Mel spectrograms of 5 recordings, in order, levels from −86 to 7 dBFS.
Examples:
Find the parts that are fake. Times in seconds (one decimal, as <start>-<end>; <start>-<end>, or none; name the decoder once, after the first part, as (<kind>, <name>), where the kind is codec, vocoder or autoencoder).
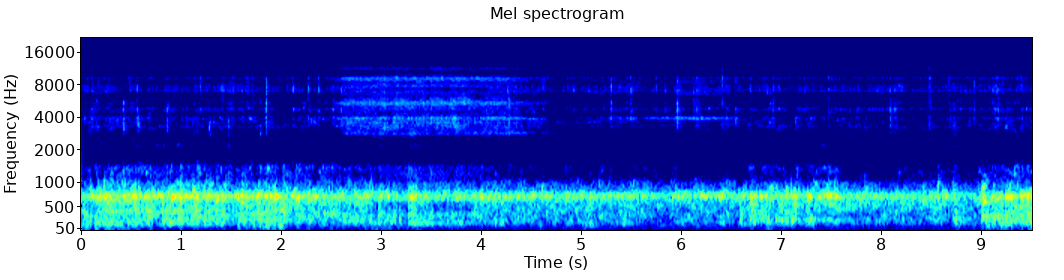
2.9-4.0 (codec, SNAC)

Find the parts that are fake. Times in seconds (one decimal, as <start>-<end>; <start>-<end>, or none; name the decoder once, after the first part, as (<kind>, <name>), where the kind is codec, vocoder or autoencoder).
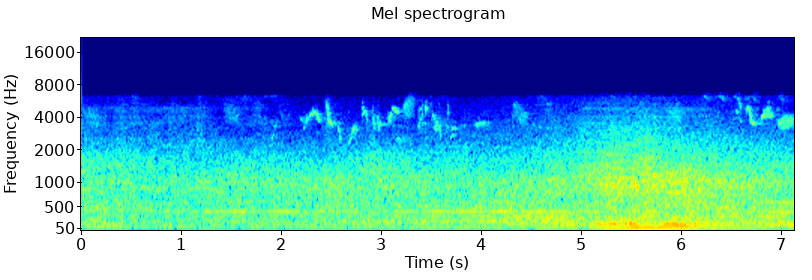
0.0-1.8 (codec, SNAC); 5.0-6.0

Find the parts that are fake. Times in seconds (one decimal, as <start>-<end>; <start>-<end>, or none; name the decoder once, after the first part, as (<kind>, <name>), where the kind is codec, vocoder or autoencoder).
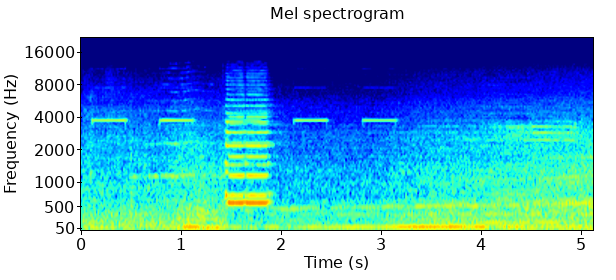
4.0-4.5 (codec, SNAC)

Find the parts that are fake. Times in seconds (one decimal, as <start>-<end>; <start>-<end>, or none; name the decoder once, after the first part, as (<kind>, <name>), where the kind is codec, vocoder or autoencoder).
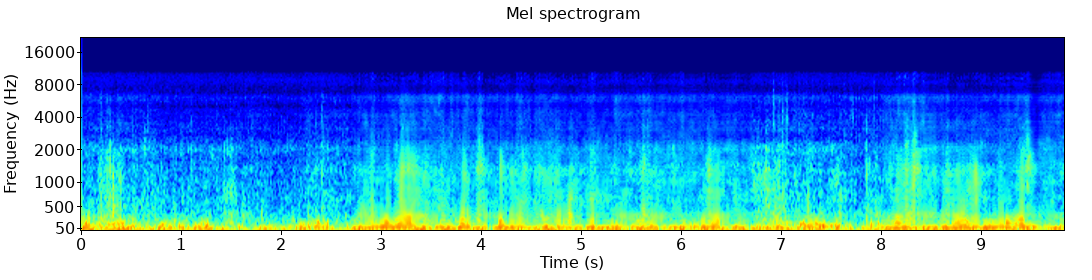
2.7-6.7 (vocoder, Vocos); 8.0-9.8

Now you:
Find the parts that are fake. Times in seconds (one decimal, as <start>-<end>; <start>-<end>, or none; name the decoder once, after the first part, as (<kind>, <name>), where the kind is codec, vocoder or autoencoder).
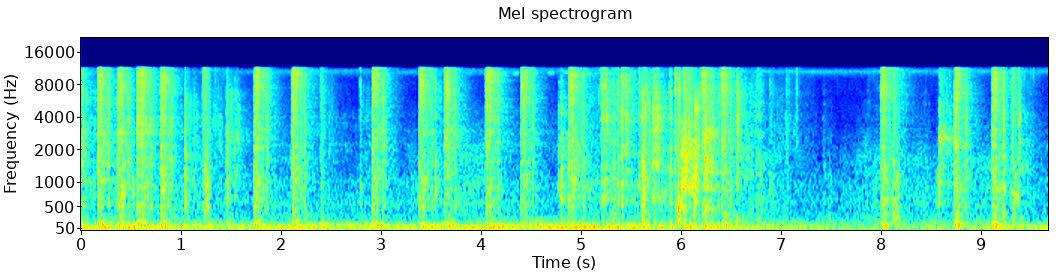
0.6-2.8 (vocoder, Vocos)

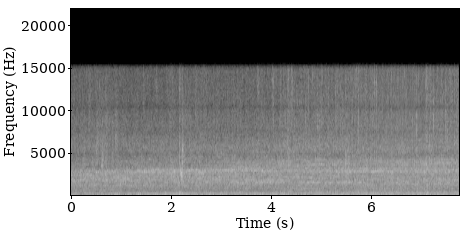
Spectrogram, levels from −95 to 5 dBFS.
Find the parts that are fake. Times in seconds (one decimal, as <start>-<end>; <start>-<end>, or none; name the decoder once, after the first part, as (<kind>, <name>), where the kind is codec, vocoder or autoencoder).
6.1-7.1 (vocoder, Vocos)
